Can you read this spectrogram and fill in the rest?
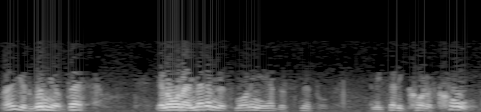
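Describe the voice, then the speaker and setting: A man's voice: sits high, fast, breathy edge. A man playing a confident, wisecracking young policeman hero in a 1940s radio drama. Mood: breezy. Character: bold, wisecracking young policeman and masked crime-fighting hero. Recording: tinny, hissy 1940s radio recording.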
